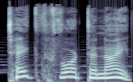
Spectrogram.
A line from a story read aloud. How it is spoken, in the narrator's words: said he, doggedly and sobbing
